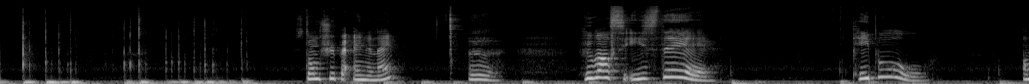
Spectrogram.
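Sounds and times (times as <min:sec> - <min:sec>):
typing a name on a computer keyboard: 0:00.2 - 0:02.6
low hum: 0:02.2 - 0:10.2
speech: 0:03.0 - 0:04.1, 0:04.7 - 0:05.1, 0:05.8 - 0:07.2, 0:08.6 - 0:09.4.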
